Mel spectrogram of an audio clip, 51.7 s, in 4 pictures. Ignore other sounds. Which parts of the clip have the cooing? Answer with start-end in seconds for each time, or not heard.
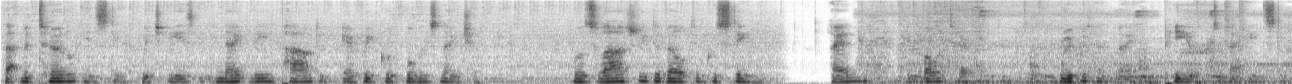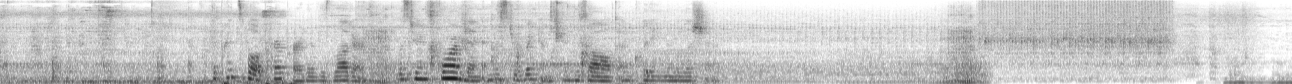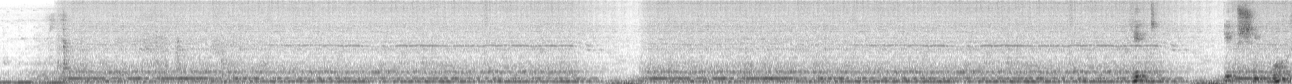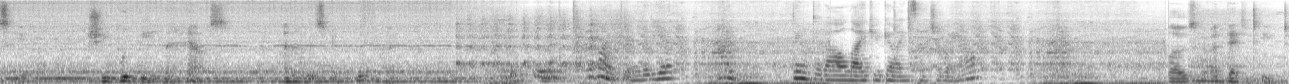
9.8-12.7, 26.2-28.3, 43.3-45.1.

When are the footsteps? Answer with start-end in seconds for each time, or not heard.
8.5-18.9.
